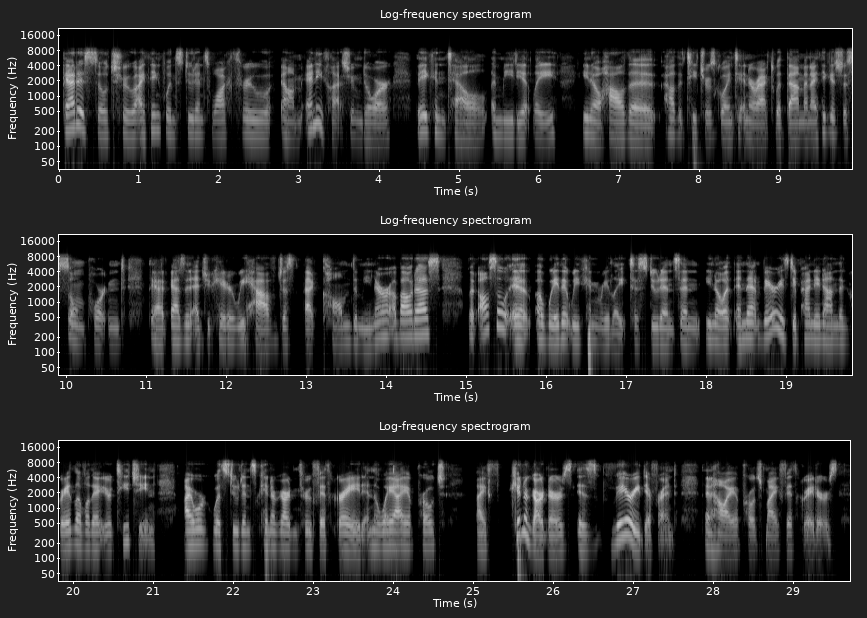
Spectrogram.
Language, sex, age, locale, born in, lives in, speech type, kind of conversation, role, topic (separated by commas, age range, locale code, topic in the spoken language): English, female, 55-59, en-US, United States, United States, conversation, unstructured, none, How can teachers inspire students?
